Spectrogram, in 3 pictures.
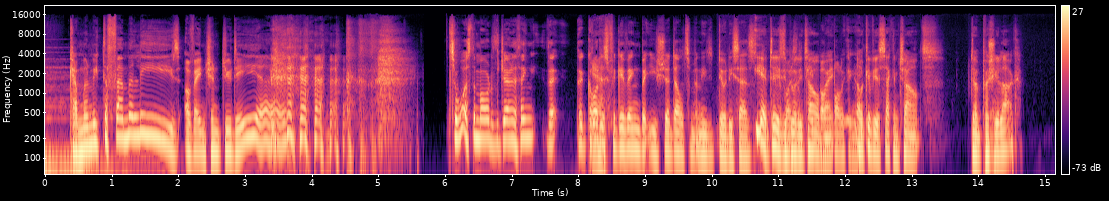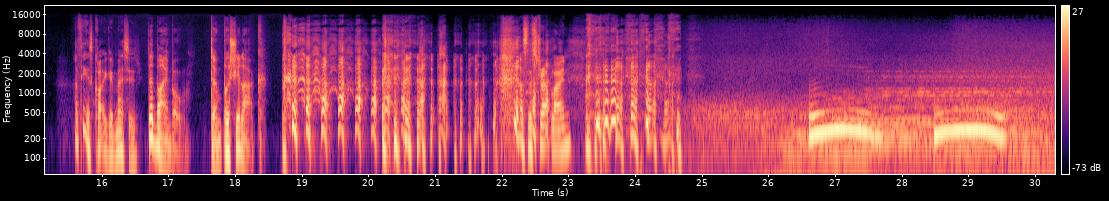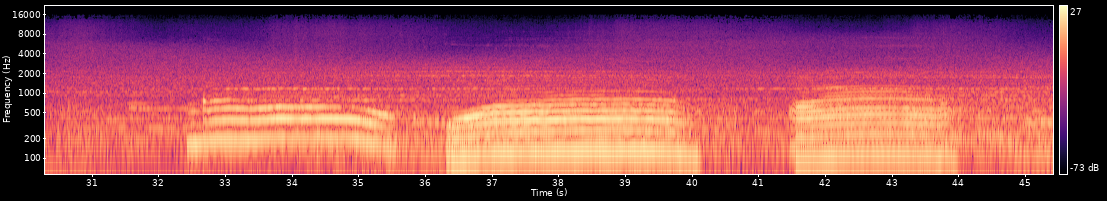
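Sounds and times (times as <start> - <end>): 
speech: 0.4 - 5.0, 6.0 - 14.7, 15.6 - 25.0, 26.6 - 27.8, 32.5 - 33.2
laughter: 3.4 - 5.1, 18.7 - 24.7
low steady ocean rumble: 23.5 - 45.4
whale song underwater in the Atlantic Ocean: 24.8 - 45.4.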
